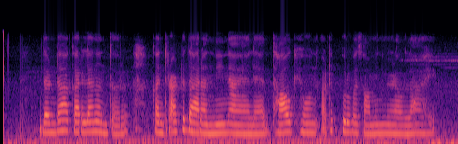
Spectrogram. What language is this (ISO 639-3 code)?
mar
